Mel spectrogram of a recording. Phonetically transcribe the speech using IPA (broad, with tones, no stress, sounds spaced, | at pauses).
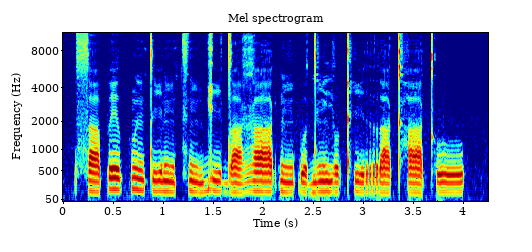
s a˨ p e˦ kʷ ĩ˦˨ t i˨ ɾ ĩ˨ t͡s ĩ˨ ɡ i˦˨ d a˨ ɣ aː˦ k͡p ĩ˨ ɓ ʊ˨ d ĩ˦ j ʊ˦ kʰ i˦ r a˦ kʰ a˦˨ kʼ u˦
